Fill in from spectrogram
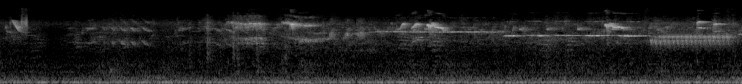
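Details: Finches flirting in an aviary, 10 May 2015: scattered high chirps build into louder twittering, with long thin whistled notes and a closing buzzy phrase, several birds overlapping above a faint low hum.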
